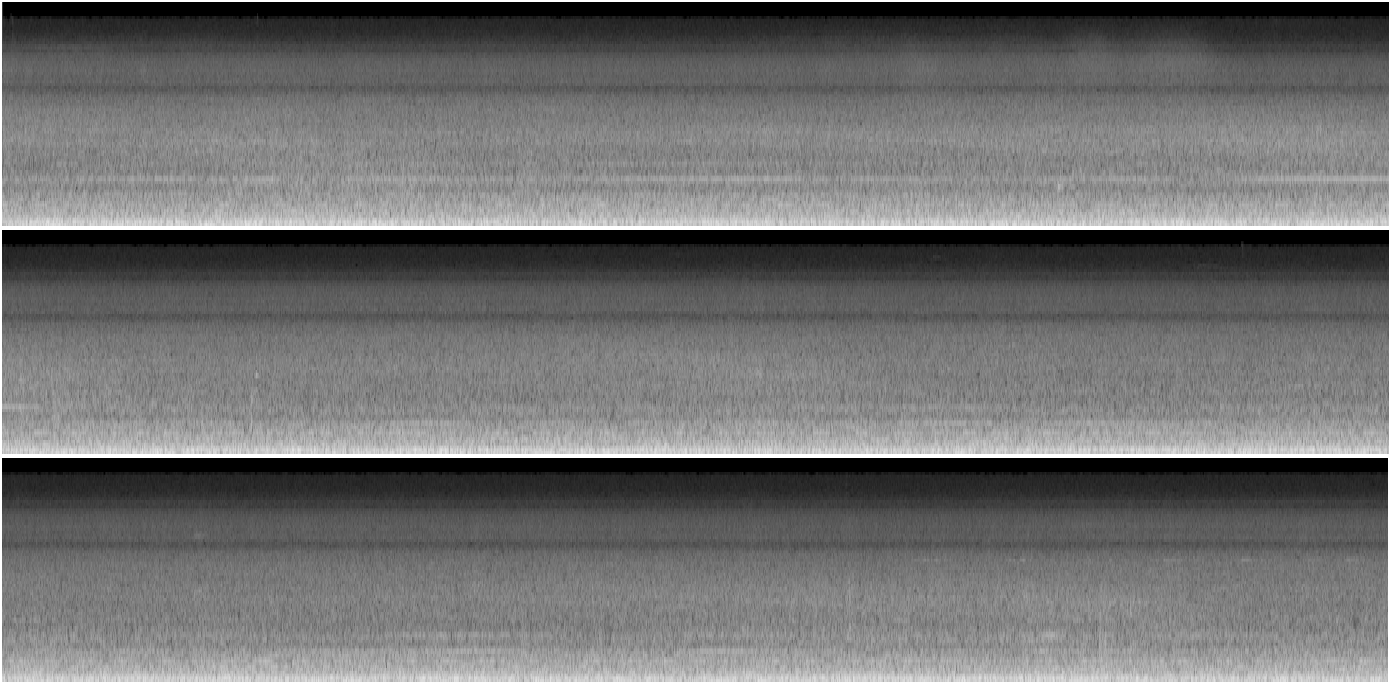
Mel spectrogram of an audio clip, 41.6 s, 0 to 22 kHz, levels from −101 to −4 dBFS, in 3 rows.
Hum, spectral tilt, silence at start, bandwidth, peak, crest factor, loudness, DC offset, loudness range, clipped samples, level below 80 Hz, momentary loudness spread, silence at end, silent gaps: none; -7 dB/octave; 0 s; 10.5 kHz; -10 dBFS; 12 dB; -25 LUFS; under 0.1%; 1 LU; under 0.1%; -26 dBFS; 2 LU; 0 s; none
